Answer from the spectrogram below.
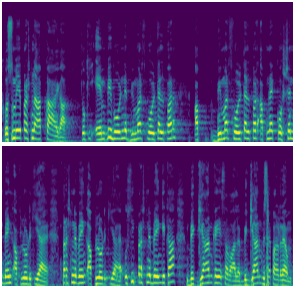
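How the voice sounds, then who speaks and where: Man, young adult, high pitch, science tutor, repetitive call-and-response teaching. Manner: repeats questions to the class and answers them himself; joking asides to students. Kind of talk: exam-prep lesson.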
